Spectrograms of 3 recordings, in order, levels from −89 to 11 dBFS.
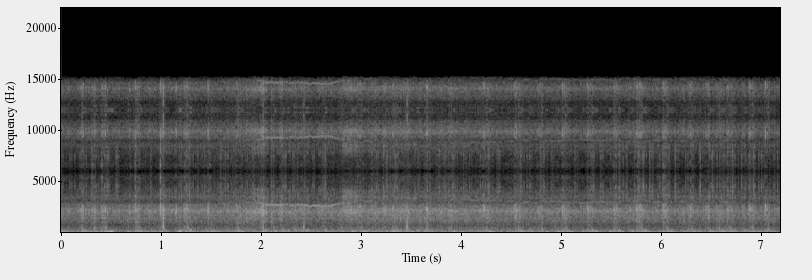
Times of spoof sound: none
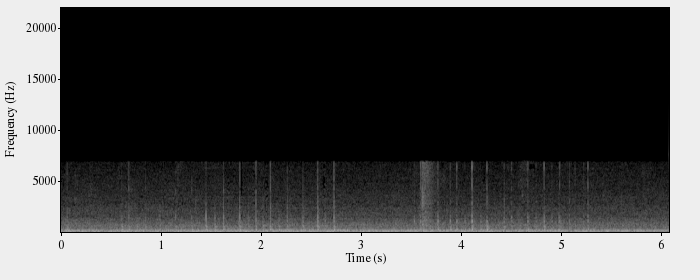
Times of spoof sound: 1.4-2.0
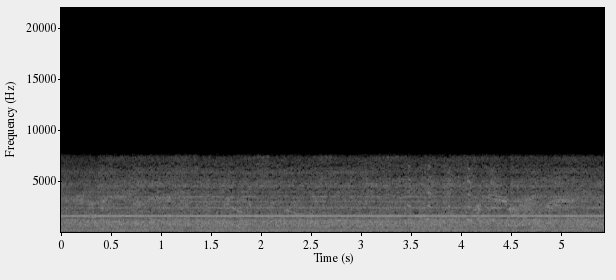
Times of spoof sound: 0.0-1.3; 4.5-5.4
